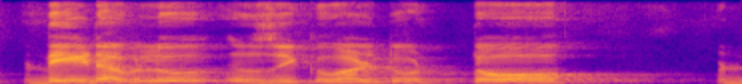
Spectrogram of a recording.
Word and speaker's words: tau: This letter is called tau. इसको हम बोलते हैं TAU and it is pronounced as tau और tau, जैसे भी आपको लगे tau, राइट।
